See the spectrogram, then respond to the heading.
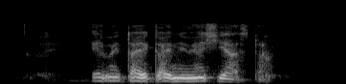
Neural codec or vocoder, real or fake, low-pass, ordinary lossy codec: codec, 16 kHz, 4 kbps, FunCodec, trained on LibriTTS, 50 frames a second; fake; 7.2 kHz; Opus, 32 kbps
